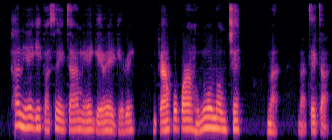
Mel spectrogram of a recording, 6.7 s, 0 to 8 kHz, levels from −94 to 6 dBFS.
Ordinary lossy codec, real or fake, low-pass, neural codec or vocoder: none; fake; 7.2 kHz; codec, 16 kHz, 1 kbps, FunCodec, trained on LibriTTS, 50 frames a second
